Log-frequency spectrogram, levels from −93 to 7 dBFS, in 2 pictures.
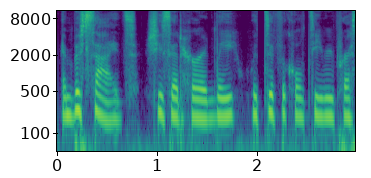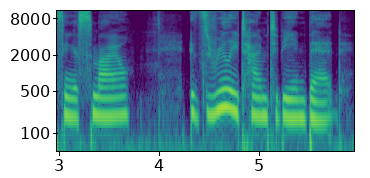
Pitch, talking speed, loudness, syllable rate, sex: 195 Hz, 170 wpm, -19 LUFS, 5.6 syllables/s, female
